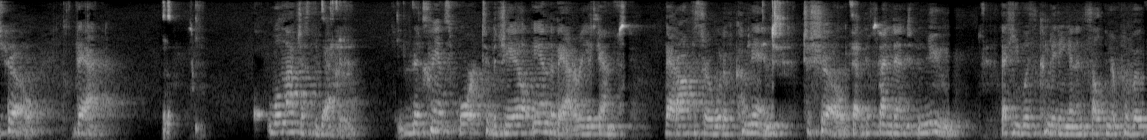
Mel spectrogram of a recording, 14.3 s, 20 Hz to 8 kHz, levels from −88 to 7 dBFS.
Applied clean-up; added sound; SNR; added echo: neural mask model Resemble Enhance denoiser.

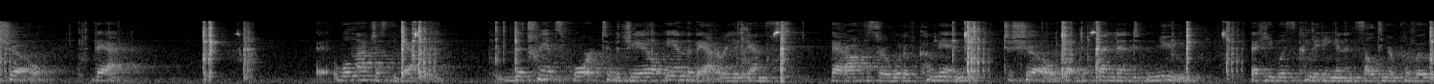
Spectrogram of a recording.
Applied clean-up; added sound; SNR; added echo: none; Bicycle; -1 dB; none.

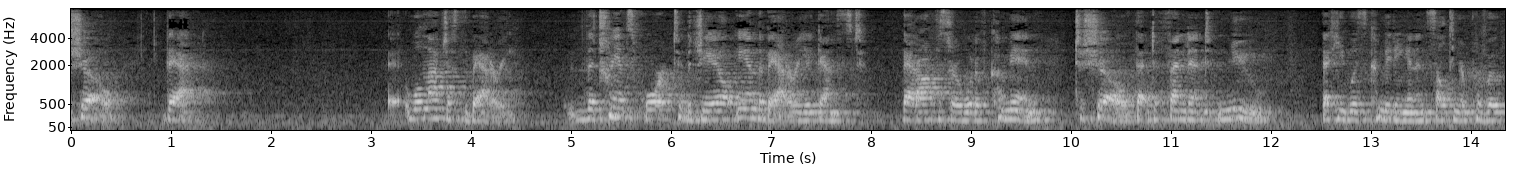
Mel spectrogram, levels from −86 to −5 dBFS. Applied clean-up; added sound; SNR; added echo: none; none; none; none.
